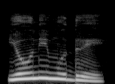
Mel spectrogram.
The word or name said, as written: ಯೋನಿಮುದ್ರೆ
